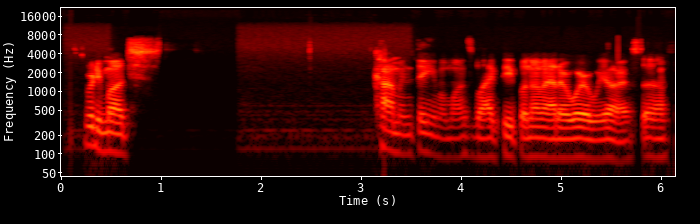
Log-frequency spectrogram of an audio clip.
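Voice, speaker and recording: Deep dude rambling about trips, slangy, kinda muffled dry audio. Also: male voice, fairly even intonation, a little slow, dry recording. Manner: slangy, laid-back, rambling. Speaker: podcast co-host. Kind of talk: casual travel storytelling.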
